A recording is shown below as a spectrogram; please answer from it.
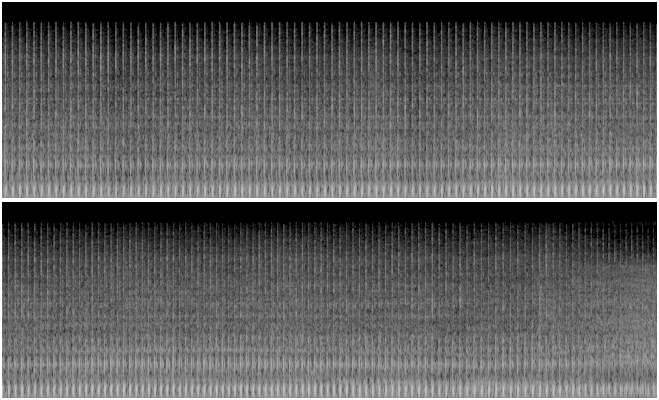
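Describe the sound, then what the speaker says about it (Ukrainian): An old walk-behind tractor with an old engine runs steadily outdoors, a continuous loud, rapid mechanical chugging that holds constant throughout with no talk. "Досі працює зі старим навіть двигуном, працює, приносить користь."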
